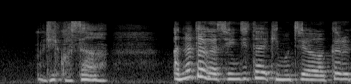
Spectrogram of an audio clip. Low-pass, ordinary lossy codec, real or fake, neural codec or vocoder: none; none; real; none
